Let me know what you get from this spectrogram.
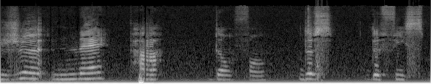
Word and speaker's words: fils: Fils. – So F-I-L-S. – F-I-L-S, yeah.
